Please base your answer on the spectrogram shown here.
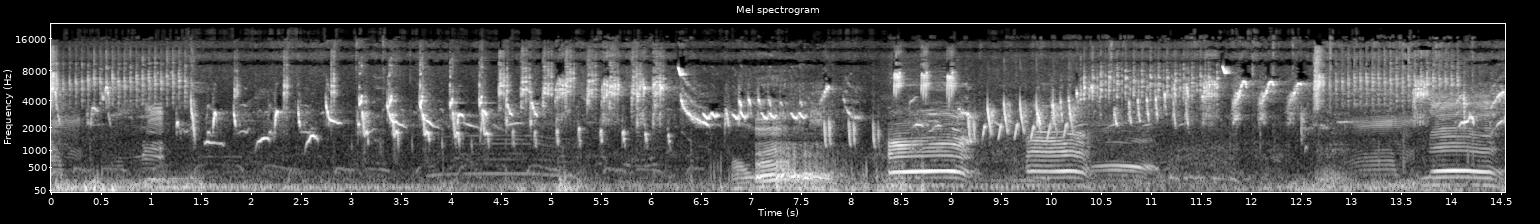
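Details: Tame cattle moving in a line down a village road one morning, heading to a field for food. Dense bird chirping fills the first half, then several arched moos come in short succession.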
